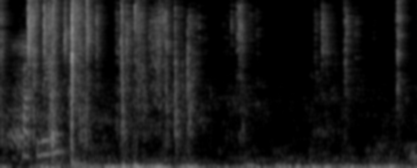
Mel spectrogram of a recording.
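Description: Pokémon trading cards and clear plastic packaging being handled: a run of quick, small clicks and rustles as cards are flipped through by hand.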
